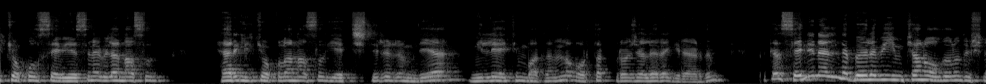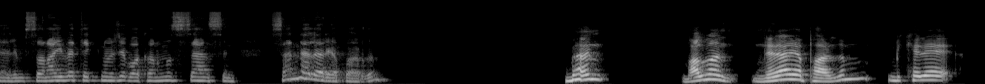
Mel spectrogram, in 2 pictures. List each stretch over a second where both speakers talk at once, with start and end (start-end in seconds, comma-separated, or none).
none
